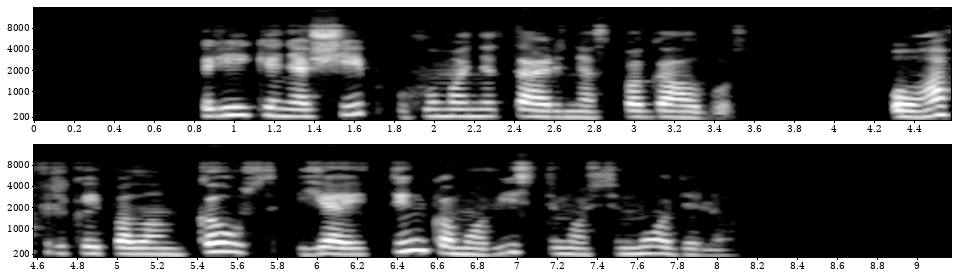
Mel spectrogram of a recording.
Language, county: Lithuanian, Panevėžys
